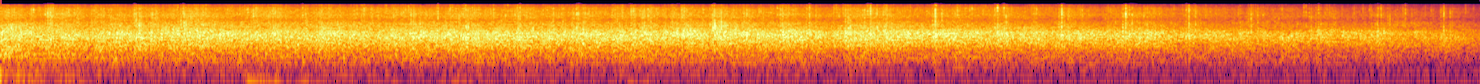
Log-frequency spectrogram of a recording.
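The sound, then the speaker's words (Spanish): An audience applauds for the Lord after a scripture reading, dense sustained clapping from many hands that holds for several seconds before gradually thinning out near the end. “Dele fuerte al Señor por esta palabra.”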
